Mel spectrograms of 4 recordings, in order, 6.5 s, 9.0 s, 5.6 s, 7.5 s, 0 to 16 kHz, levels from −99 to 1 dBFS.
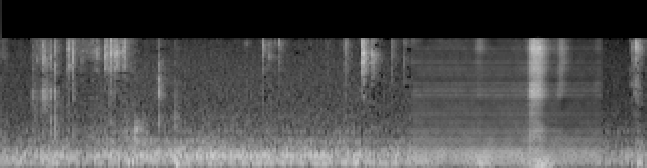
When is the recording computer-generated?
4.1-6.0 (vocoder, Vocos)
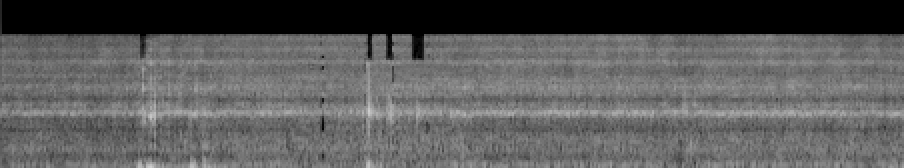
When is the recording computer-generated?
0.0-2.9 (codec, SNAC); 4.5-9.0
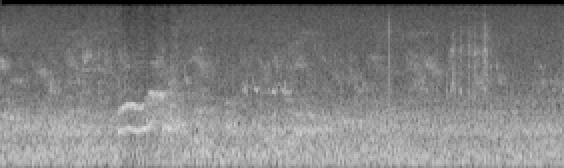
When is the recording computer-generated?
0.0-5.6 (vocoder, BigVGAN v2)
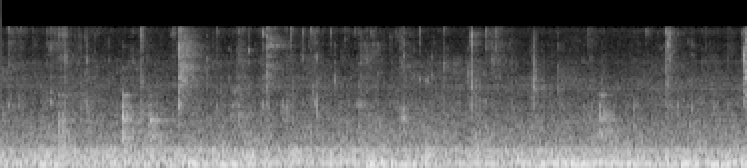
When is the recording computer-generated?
0.0-7.5 (vocoder, Vocos)

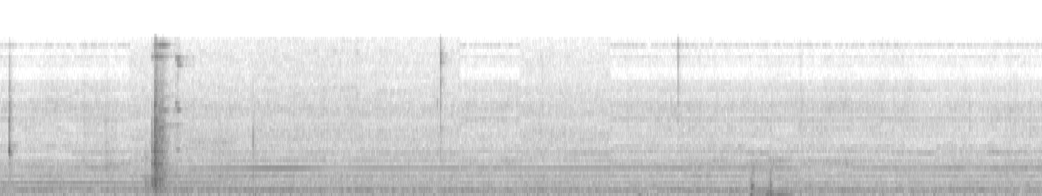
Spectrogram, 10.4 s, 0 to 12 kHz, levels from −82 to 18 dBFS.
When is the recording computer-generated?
0.0-1.3 (codec, SNAC); 4.6-5.2; 6.1-10.4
